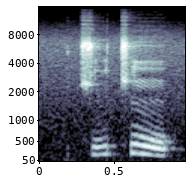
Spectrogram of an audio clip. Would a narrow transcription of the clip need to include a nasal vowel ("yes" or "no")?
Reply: yes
